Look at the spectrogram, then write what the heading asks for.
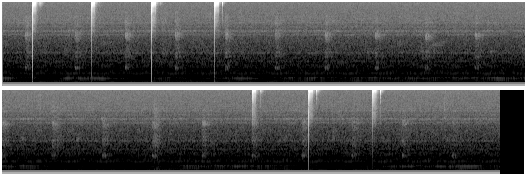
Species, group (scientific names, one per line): Isophya lemnotica
Orthoptera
